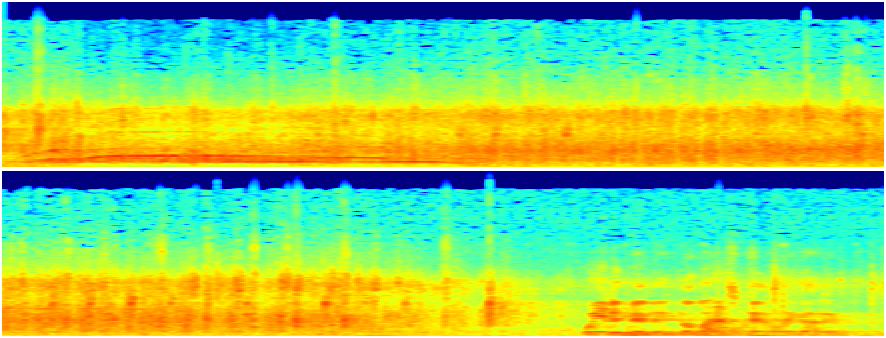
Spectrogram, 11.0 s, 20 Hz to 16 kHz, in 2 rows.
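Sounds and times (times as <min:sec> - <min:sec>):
long held cheers: 0:00.0 - 0:03.2
audience applauding: 0:00.0 - 0:09.0.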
